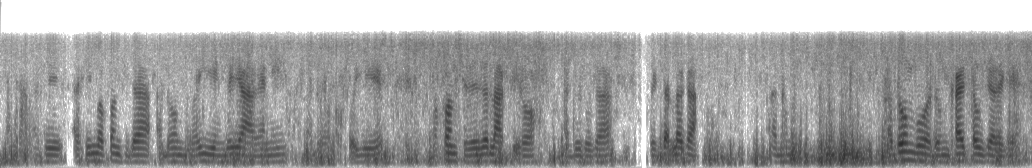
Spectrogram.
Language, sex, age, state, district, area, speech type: Manipuri, male, 45-60, Manipur, Imphal East, rural, conversation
